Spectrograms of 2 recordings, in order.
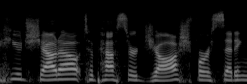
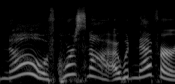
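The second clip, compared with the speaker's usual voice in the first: protesting innocence; 7 semitones higher than usual. Retold or imitated. Traveler denying intent to airport officer, high-pitched protest. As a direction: deny it emphatically, pitch jumping up.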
